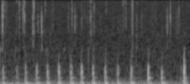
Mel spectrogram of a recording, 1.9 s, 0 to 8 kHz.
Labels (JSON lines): {"label": "biophony, knock", "recorder": "SoundTrap 300"}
